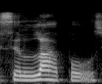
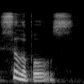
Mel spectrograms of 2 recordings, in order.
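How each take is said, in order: First: The stress is on the second syllable. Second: The stress is on the first syllable. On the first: The speaker calls it wrong. "You don't say syllables" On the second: The speaker calls it right. "We put the stress on the syll"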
